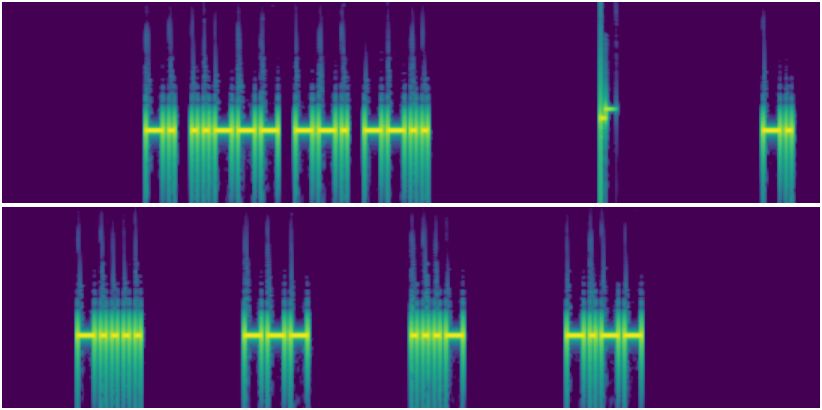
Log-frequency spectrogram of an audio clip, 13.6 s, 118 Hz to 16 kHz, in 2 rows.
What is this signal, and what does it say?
Morse code, heard as a keyed tone, about 25 wpm, spaced as for 12 wpm, 700 Hz. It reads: N2GZ N6OVY
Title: USA Call Signs - 6x Character Spacing - 25wpm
